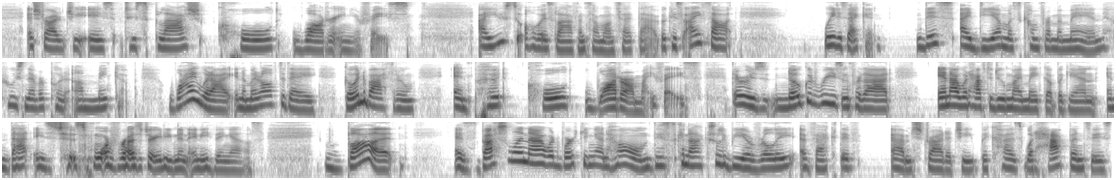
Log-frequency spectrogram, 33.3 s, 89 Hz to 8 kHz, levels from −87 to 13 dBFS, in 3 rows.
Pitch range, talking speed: 185-225 Hz, 180 wpm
